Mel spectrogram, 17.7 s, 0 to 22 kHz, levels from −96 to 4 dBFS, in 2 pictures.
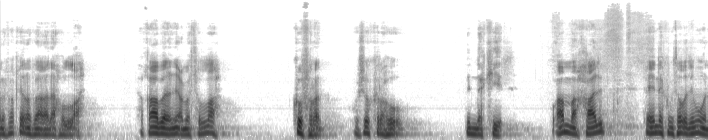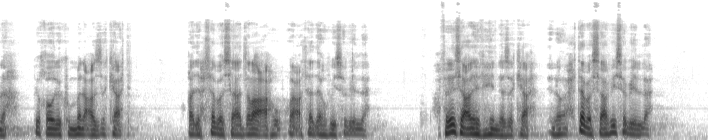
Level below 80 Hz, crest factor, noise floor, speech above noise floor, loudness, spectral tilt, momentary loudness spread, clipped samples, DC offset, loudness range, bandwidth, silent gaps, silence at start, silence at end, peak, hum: -54 dBFS; 20 dB; -68 dBFS; 47 dB; -22 LUFS; -8.5 dB/octave; 12 LU; under 0.1%; under 0.1%; 4 LU; 12.5 kHz; none; 0 s; 0.7 s; -2 dBFS; none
